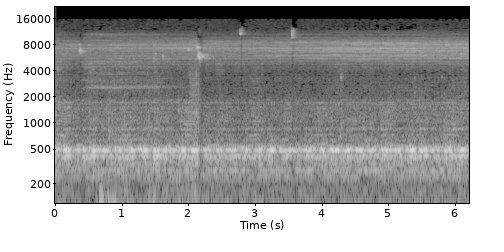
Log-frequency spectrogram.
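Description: Montgomery Ward USM 890 wringer washer's electric motor running with a steady hum and a faint high whine, unchanging throughout.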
